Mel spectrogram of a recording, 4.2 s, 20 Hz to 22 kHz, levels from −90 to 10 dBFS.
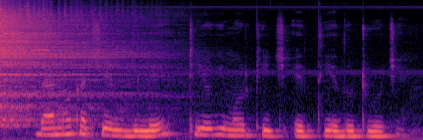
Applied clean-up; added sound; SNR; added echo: none; Hi-hat; 5 dB; none.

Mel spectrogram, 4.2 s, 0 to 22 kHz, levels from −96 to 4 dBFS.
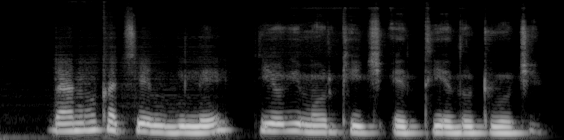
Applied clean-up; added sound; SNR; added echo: neural mask model DeepFilterNet 3.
